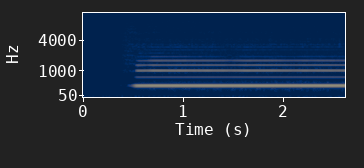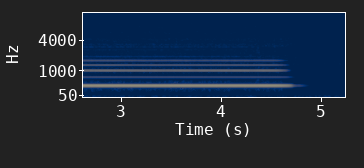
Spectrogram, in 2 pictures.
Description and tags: Part of the Good-sounds dataset of monophonic instrumental sounds.
instrument::clarinet
note::E
octave::4
midi note::52
good-sounds-id::2299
